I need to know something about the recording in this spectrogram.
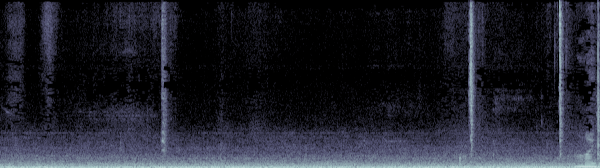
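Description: Steady low rumble of a car idling, heard from inside the cabin, with a few brief faint ticks.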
